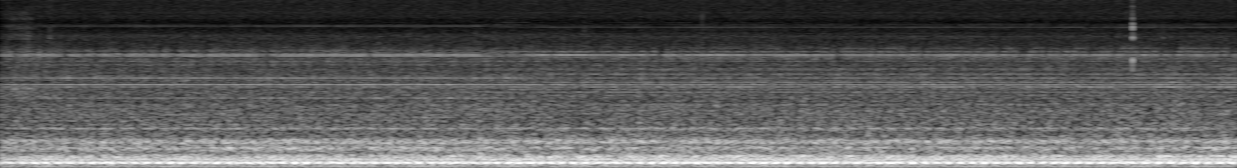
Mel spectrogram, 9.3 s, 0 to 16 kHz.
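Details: Tata Altroz naturally aspirated petrol engine at idle, heard from inside the cabin in a comparison with an i20 petrol: a steady, low, smooth hum with no knocks or ticks. Normal idle.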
